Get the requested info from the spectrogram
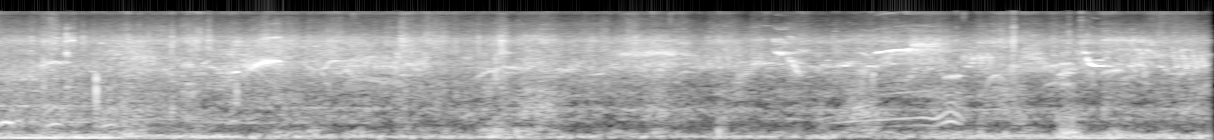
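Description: Pigs grunting as they root and feed in grass, with many short, high bird chirps over them.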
